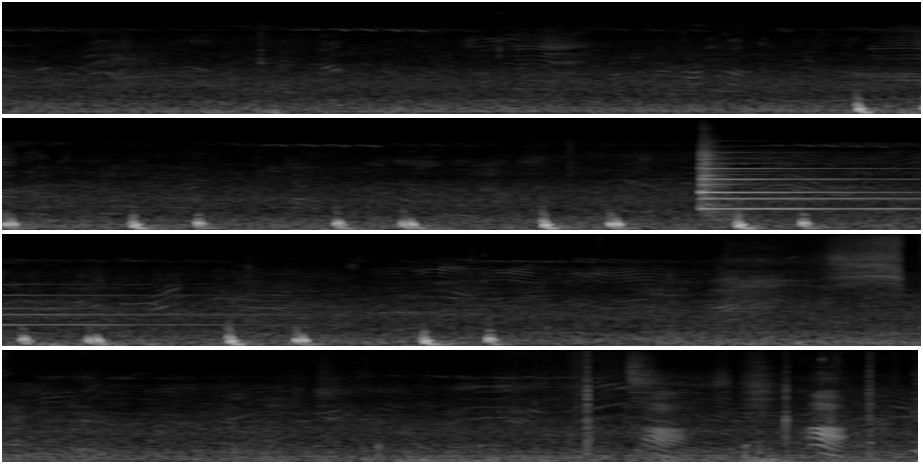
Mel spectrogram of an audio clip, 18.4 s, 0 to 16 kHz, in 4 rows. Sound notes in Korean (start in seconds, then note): 4.2 심장 두근거리는 소리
